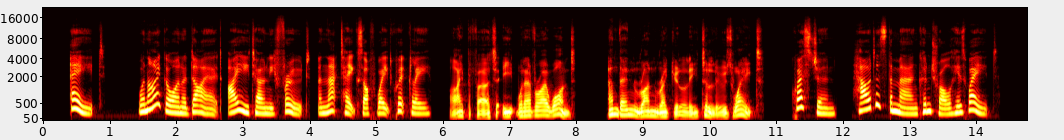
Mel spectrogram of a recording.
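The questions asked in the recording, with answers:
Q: How does the man control his weight?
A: He eats whatever he wants and runs regularly.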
